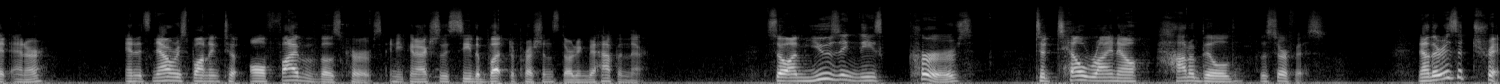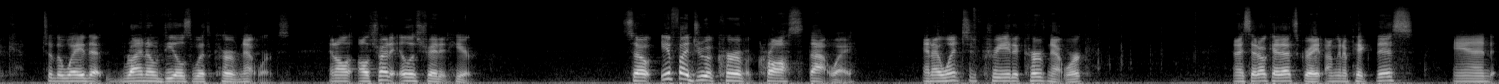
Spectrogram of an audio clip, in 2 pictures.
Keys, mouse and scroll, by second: 0.0 Return, 2.0 click, 2.5-2.9 scroll, 3.7 right click, 3.9-4.6 scroll, 4.6-5.0 scroll, 7.7 right click, 7.8 scroll, 7.9 middle click, 8.6 click, 9.8 Delete, 11.9 right click, 18.6 click, 19.7 click, 21.0 click, 21.7 Return, 22.6 click, 23.9 click, 25.5-26.7 typing, 28.5 click.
